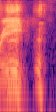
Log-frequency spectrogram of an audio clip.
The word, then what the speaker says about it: Ralph: Like, some people call him, like, Rafe. Some people call him Rafe, but I figure if it was good enough for his mother to call him Ralph, I'll call him Ralph.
